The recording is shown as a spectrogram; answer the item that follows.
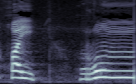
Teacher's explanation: लैलतुल क़द्री खैरुम, खैरुम, या साकिन से पहले ज़बर है, खई पढ़ेंगे, खई, खौ को मोटा पढ़ेंगे। खई रुम, मीम के ऊपर तशदीद है, गुन्ना अदा करेंगे।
